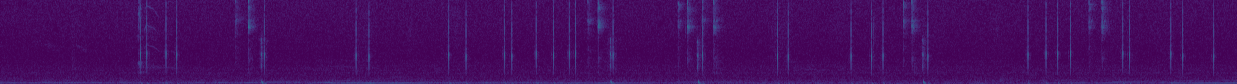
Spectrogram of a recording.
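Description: Quiet, sparse clicks from a computer mouse and keyboard tap out irregularly against a low background hum, some in quick clusters and others isolated.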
